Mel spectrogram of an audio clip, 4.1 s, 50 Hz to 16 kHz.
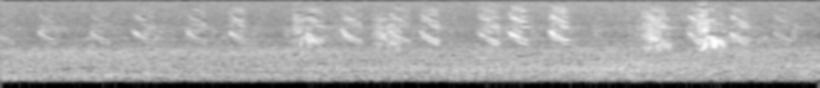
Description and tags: Several sparrows chirping as they fly past. Recorded with a Zoom H2.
